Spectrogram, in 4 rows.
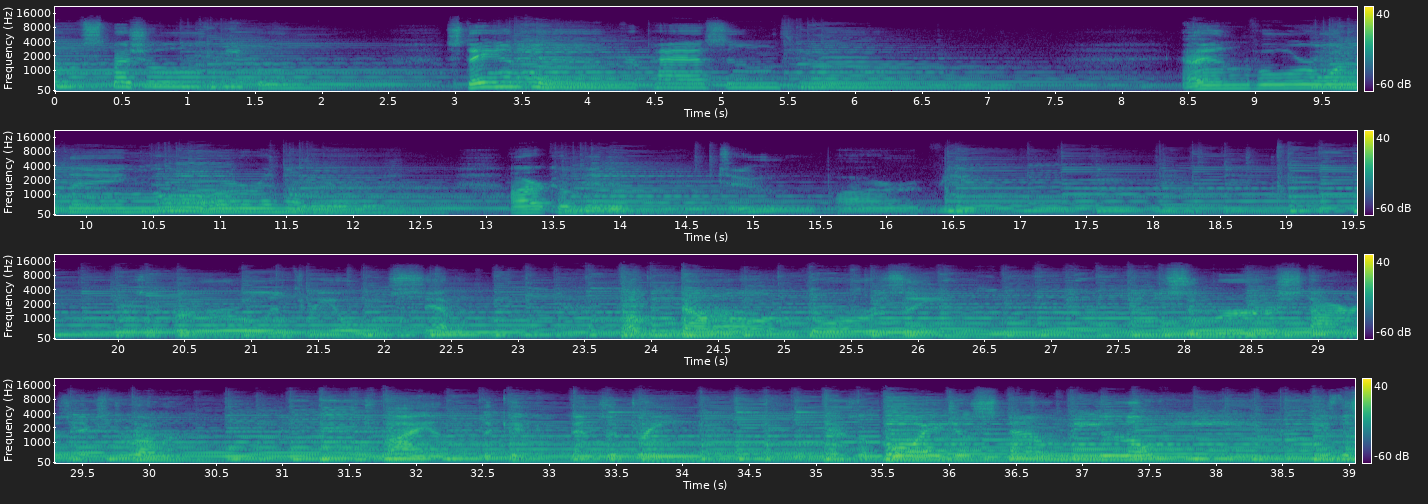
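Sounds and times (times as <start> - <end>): acoustic guitar strumming: 0.0 - 39.0.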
